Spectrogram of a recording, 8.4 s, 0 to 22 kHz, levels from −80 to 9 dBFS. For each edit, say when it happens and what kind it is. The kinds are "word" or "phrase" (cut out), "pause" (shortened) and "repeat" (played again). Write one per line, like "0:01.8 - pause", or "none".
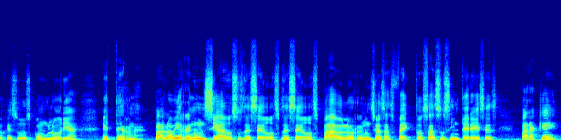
0:02.3 - pause
0:04.2 - repeat
0:05.7 - word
